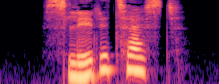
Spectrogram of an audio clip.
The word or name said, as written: slettetast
